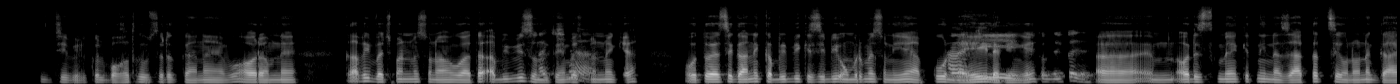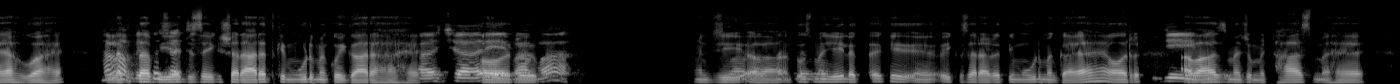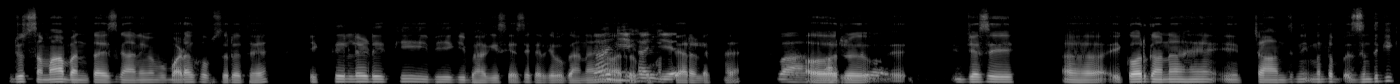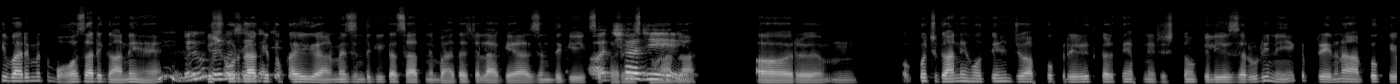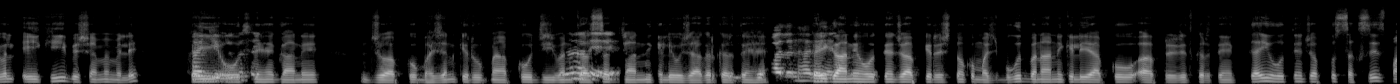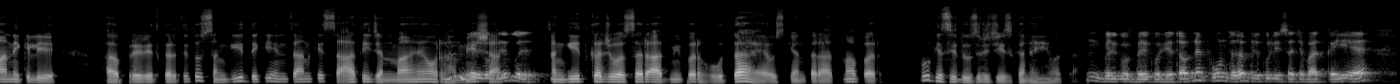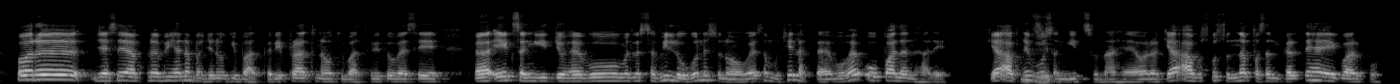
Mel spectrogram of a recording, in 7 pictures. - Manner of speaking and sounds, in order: in English: "मूड"; in English: "मूड"; singing: "एक लड़की"; unintelligible speech; in English: "सक्सेस"
- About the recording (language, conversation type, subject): Hindi, podcast, किस गाने ने आपकी सोच बदल दी या आपको प्रेरित किया?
